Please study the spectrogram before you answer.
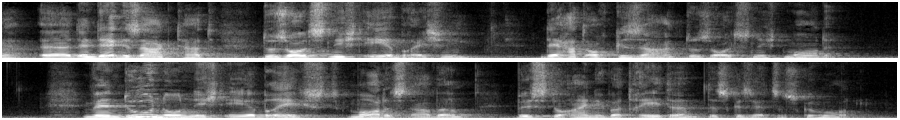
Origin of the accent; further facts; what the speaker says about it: Russia; Ich bin trotzdem, dass ich in Russland aufgewachsen bin und trotzdem, dass man dort als Freizeitsport sich gegenseitig verprügelt hat, als Jungs.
